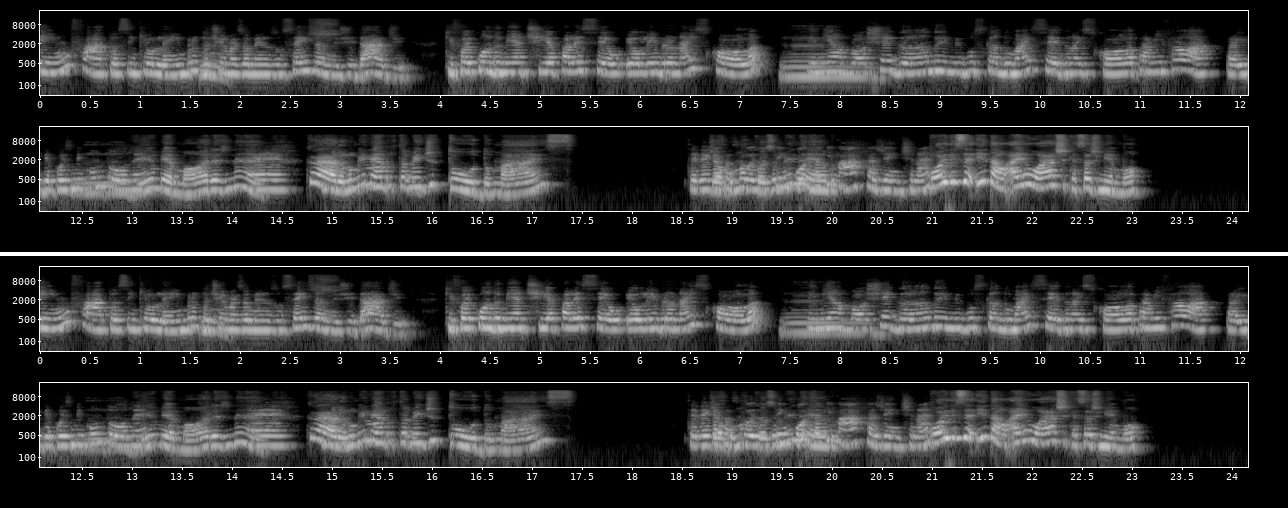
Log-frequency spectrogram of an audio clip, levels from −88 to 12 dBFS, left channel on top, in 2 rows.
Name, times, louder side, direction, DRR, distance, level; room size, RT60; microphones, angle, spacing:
voice 1, 0.0-3.7 4.1-7.2 7.7-13.2 14.2-14.6 14.9-15.9 18.6-21.0, right 1 dB, ahead, 0.8 m, -24 dB
voice 2, 7.4-8.4 12.4-14.3 14.8-17.2 18.8-20.0 21.0-23.0, left 2 dB, 40° left, 0.4 m, -21 dB
3.2 x 2.1 x 2.3 m
head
